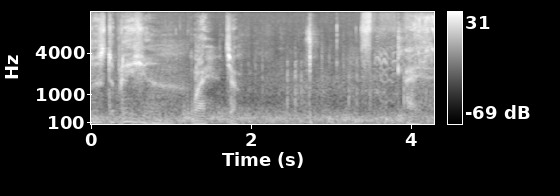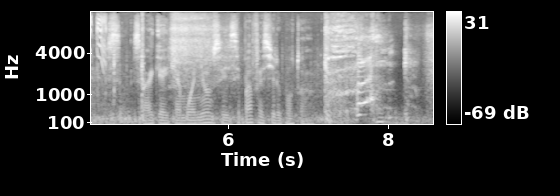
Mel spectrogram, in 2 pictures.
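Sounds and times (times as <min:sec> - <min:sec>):
speech: 0:00.1 - 0:02.1, 0:03.0 - 0:08.3
raspy cough: 0:07.2 - 0:08.5.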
